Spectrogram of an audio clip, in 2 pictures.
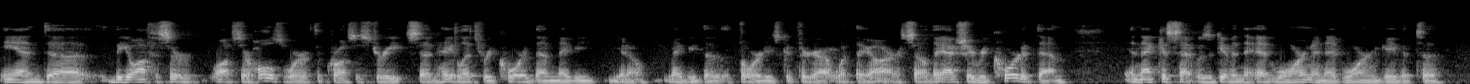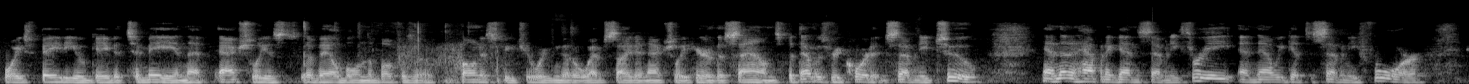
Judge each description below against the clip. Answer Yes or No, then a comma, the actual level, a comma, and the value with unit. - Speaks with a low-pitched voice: Yes, very low, 95 Hz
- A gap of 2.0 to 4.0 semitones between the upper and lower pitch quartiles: Yes, average, 2.9 semitones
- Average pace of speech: Yes, average, 195 wpm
